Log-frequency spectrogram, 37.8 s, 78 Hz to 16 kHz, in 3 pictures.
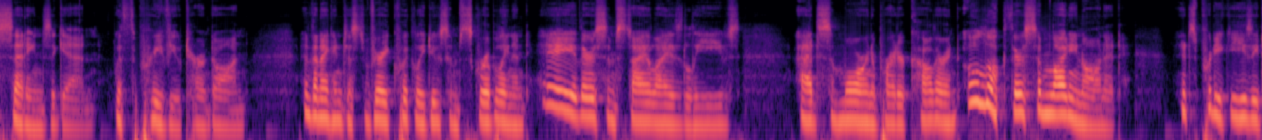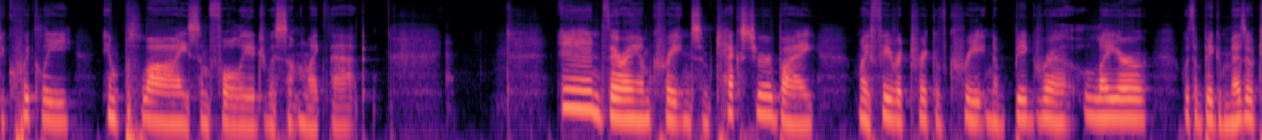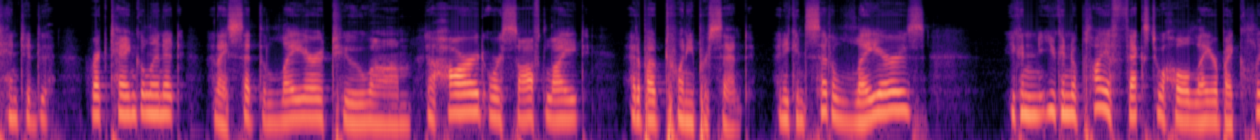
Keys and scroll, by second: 0.5 super+z, 0.6 super+x, 1.0 super+n, 4.5 n, 4.8 super+z, 5.2 super+z, 5.3 d, 6.6 super+-, 6.9 super+a, 7.4 alt+shift+super+{, 7.5 alt+shift+super+{, 8.0 a, 8.3 alt+shift+super+{, 8.4 alt+shift+super+{, 8.4 alt+shift+super+n, 10.6 a, 10.8 alt+shift+super+}, 11.1 alt+super+n, 12.0 d, 15.5-16.7 typing, 16.6 fn+F7, 17.2 Tab, 18.1 super+a, 18.2 shift+x, 20.0 alt+super+m, 20.4 Return, 22.4-23.3 typing, 24.4 alt+super+g, 28.9 super+z, 29.0 super+x, 33.2 n, 33.6 alt+shift+super+r, 35.4 Tab, 35.6 typing, 37.4 super+space, 37.5 Tab.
